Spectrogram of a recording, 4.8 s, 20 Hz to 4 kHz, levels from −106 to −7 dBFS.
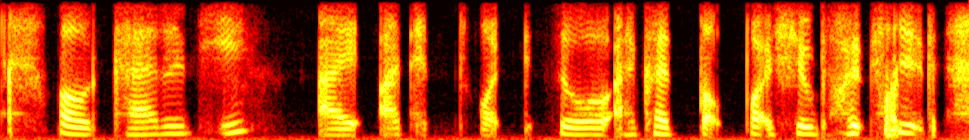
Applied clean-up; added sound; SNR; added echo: neural diffusion model UNIVERSE++.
